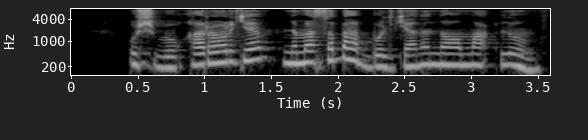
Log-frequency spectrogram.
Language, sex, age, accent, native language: Uzbek, female, 18-24, Farg'ona, Uzbek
